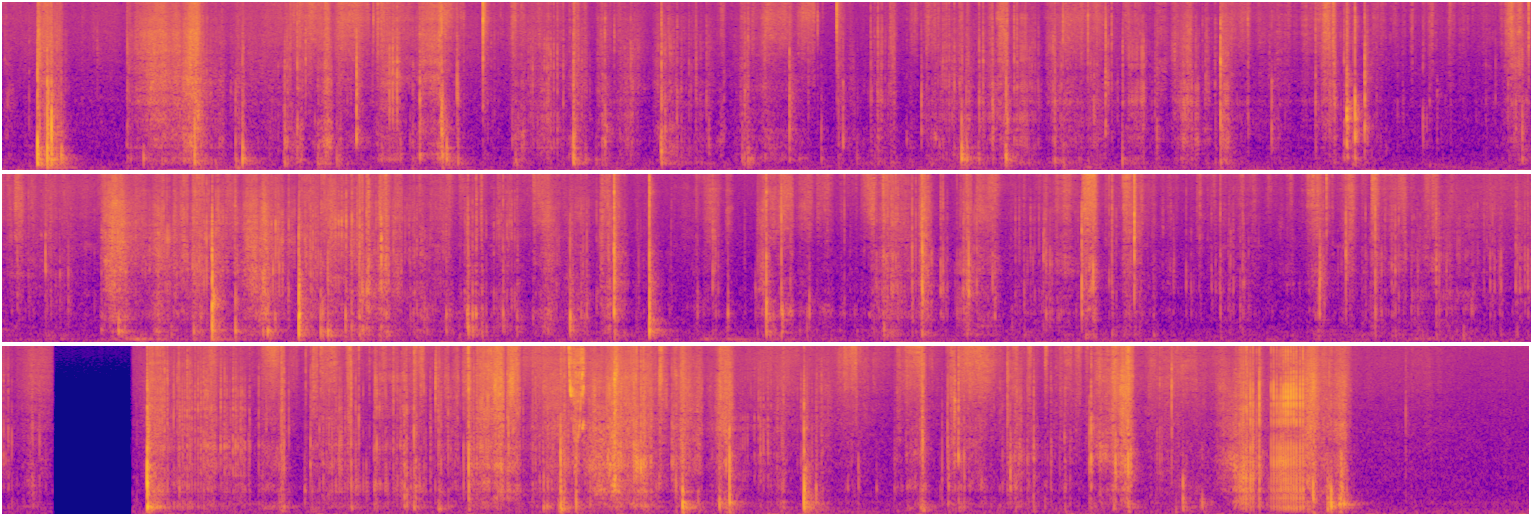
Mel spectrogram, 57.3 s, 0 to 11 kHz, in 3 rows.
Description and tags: ceramic 18d trekkingboots onoff
Putting trekking boots on/off on ceramic tiles. Recorded with a ZOOM H2 in a bathroom of a house, normalized with Audacity.
steps, footsteps, footstep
